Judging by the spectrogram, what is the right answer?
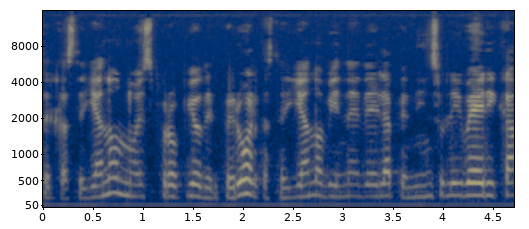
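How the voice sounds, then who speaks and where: In an Andean accent, a woman speaks at a fairly slow pace. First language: Quechua (speaking Spanish). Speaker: secondary school teacher. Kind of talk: online class lecture. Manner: halting, with fillers and self-corrections.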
